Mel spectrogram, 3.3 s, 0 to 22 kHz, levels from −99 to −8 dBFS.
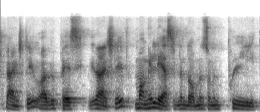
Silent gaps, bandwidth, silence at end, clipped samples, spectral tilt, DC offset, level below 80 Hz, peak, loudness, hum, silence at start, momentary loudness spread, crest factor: none; 12.5 kHz; 0 s; under 0.1%; -4.5 dB/octave; under 0.1%; -66 dBFS; -4 dBFS; -21 LUFS; none; 0 s; 7 LU; 18 dB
